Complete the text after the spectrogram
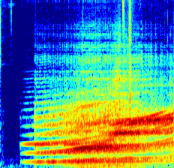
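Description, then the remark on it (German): A pop song plays after a brief silence, opening with a loud, sustained droning chord of layered tones that slowly glide upward in pitch, with no talking over it. “wir hören doch einfach den Song … von … und der geht im Fall so”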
